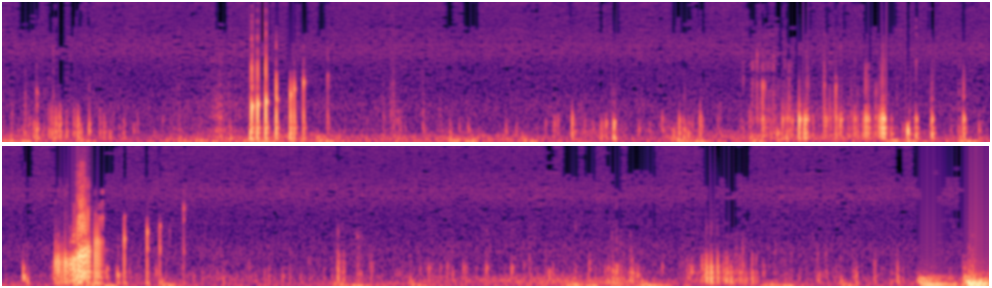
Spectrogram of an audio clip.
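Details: Stomach growling while lying down, felt as hunger after skipping breakfast, a small lunch and two doughnuts four hours later: irregular low gurgling and rumbling bursts with some louder squeaky surges; borborygmi.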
